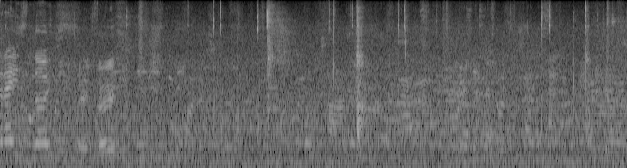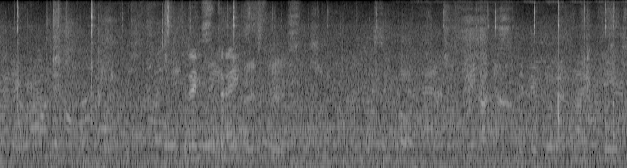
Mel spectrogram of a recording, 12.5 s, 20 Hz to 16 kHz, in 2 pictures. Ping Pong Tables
2.1 3.7

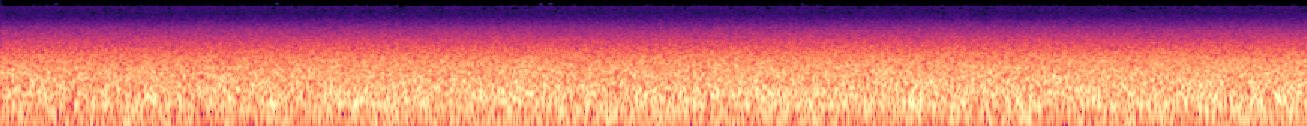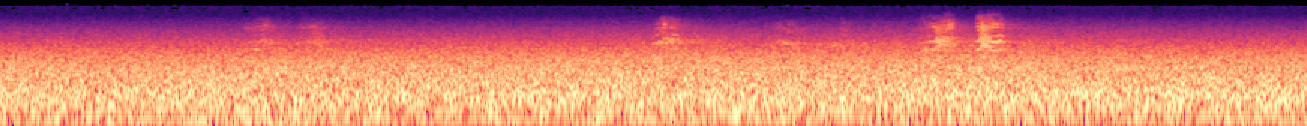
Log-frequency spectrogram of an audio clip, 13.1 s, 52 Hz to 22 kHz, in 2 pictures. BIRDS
9.8 11.8

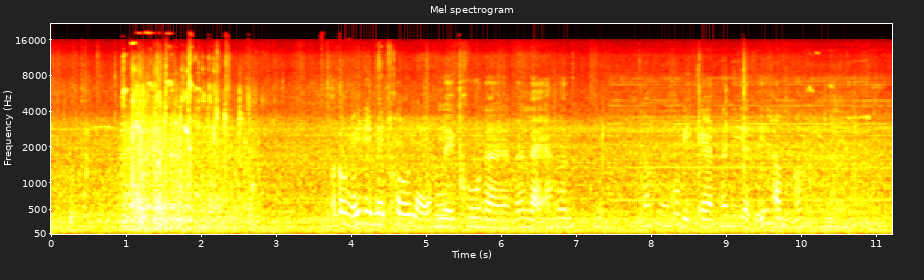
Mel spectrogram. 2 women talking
3.8 10.8

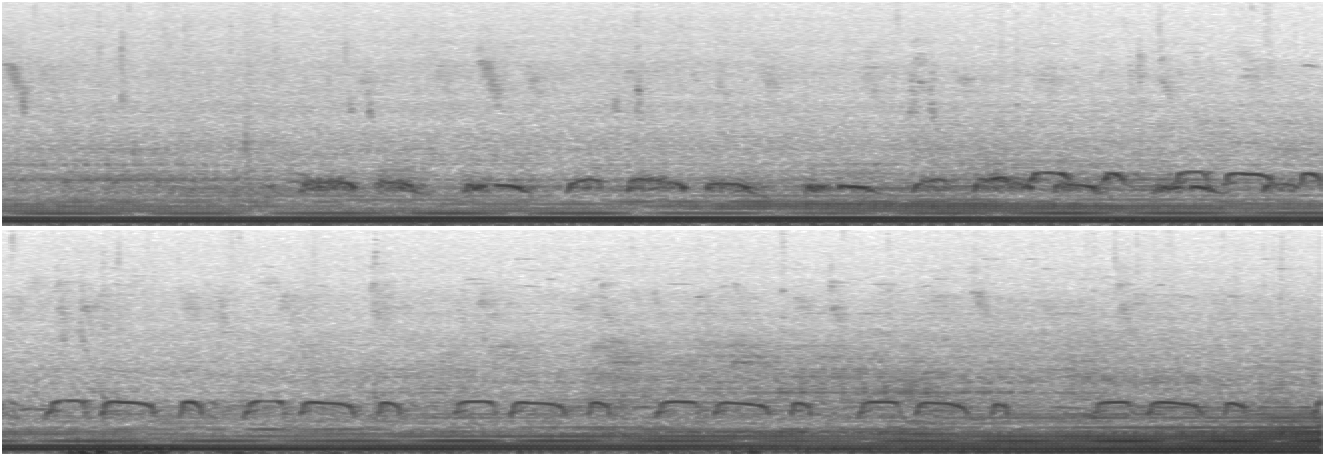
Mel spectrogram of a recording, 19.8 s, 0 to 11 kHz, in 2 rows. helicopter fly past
13.0 19.8

